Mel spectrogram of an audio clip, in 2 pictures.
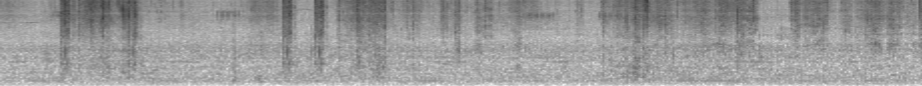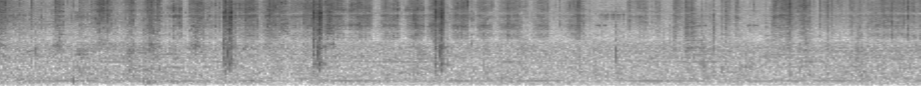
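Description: Steel masonry trowel scraping and spreading cement mortar along the top of a concrete block wall, with a wooden float worked against the wall face: irregular scrapes and clicks over a faint steady hum.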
